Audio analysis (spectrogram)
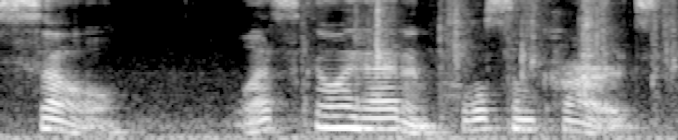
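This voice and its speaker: Audible room echo follows a woman speaking at a very slow pace. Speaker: tarot reader. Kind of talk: live-stream tarot reading. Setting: live stream with chat. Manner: hesitant, filler-heavy.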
